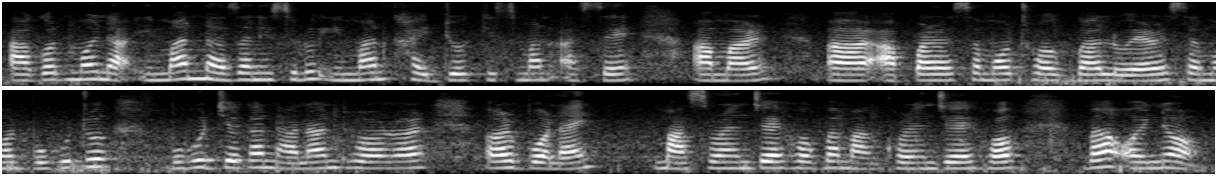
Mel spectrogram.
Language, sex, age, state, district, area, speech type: Assamese, female, 30-45, Assam, Sonitpur, rural, spontaneous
